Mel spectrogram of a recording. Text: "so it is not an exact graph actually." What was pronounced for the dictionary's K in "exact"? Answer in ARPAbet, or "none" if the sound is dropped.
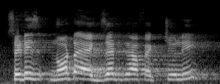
none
